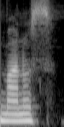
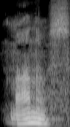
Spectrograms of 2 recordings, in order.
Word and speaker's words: Manus: impossible to work with and uh I used Manus. Manos. Okay. How do you spell that?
